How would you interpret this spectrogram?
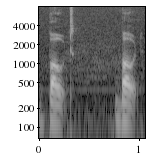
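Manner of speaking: "boat" with a long, rounded Canadian O; long held O in "boat". Shown as a demonstration. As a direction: hold the O in "boat". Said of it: "we hold the O".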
